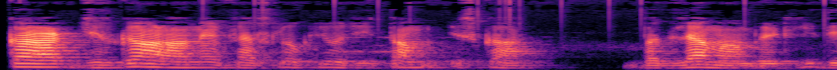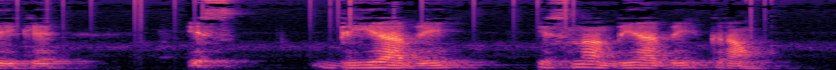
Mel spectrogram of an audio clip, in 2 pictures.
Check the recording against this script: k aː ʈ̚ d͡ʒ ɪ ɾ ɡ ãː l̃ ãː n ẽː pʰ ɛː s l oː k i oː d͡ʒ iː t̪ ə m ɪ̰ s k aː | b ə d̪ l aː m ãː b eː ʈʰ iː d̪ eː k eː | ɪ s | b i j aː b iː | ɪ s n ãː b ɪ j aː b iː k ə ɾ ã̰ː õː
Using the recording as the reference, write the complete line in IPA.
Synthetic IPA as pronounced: k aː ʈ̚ d͡ʒ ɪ ɾ ɡ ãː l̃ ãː n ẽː pʰ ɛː s l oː k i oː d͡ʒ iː t̪ ə m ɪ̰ s k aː | b ə d̪ l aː m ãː b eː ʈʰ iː d̪ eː k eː | ɪ s | b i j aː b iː | ɪ s n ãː b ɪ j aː b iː k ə ɾ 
